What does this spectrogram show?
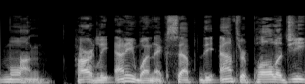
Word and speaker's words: Hmong: at the same time hardly anyone knew how to pronounce the word Mong hardly anyone except the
